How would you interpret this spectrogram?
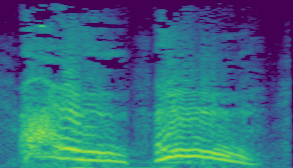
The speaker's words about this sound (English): As scouts one time, we camped at Lion Country Safari up here in Palm Beach. In the early morning, we could hear the lions roaring.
